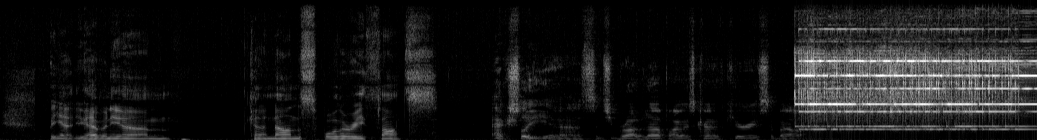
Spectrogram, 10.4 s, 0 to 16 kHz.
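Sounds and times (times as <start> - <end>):
speech: 0.5 - 1.8, 2.5 - 8.1
old rotary telephone bell ringing: 8.0 - 10.3.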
